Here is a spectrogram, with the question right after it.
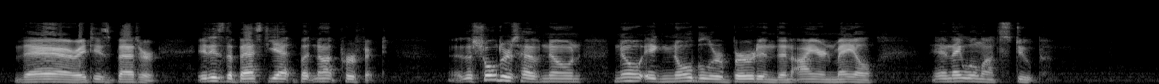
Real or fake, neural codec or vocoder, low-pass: fake; vocoder, 44.1 kHz, 128 mel bands every 256 samples, BigVGAN v2; 7.2 kHz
